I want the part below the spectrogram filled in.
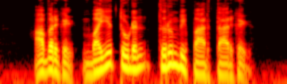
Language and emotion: Tamil, neutral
